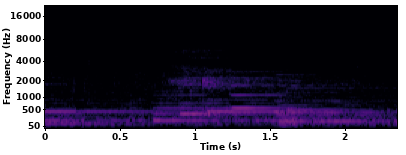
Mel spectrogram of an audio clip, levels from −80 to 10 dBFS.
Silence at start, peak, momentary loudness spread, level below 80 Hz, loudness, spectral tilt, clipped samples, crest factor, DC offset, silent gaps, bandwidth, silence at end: 0 s; -38 dBFS; 8 LU; -80 dBFS; -53 LUFS; -6 dB/octave; under 0.1%; 14 dB; under 0.1%; none; 16 kHz; 0 s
